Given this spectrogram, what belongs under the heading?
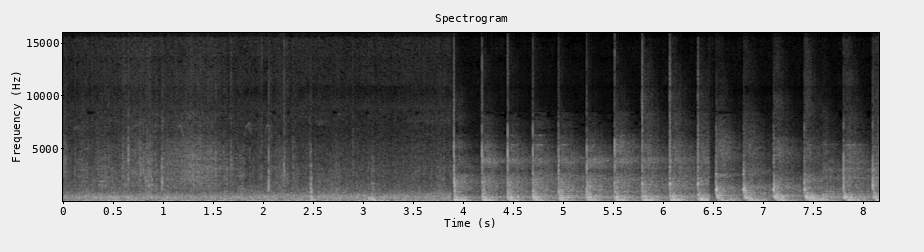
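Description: Hammer blows drive thin wooden battens onto the edge of a log cabin's wooden roof, a steady series of sharp, close strikes about twice a second after a stretch of outdoor noise.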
